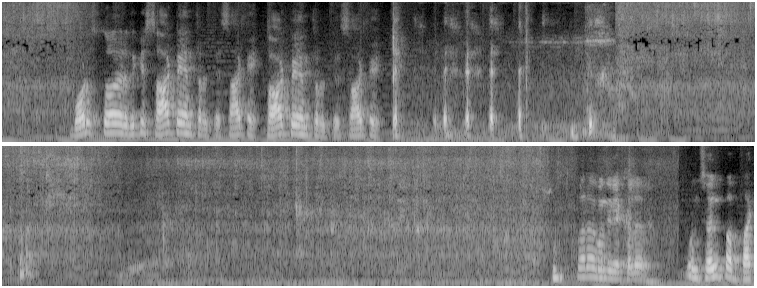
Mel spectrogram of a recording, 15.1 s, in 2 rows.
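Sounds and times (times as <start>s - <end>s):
onions frying in oil sizzle: 0.0s - 1.0s, 6.2s - 14.3s.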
